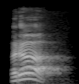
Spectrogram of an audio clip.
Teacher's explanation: र touch तो हुआ लेकिन जल्दी वापस आ गया। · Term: अंतस्थ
